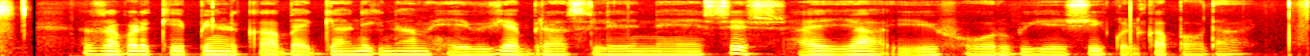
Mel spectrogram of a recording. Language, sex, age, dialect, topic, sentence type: Hindi, male, 18-24, Awadhi Bundeli, agriculture, statement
